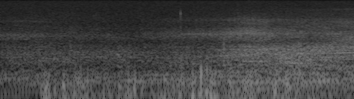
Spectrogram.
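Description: Wind buffeting the camera microphone in low rumbling gusts, with a broad rushing noise growing louder in the second half.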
